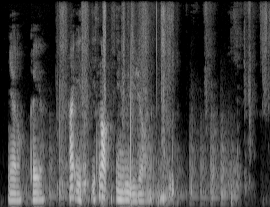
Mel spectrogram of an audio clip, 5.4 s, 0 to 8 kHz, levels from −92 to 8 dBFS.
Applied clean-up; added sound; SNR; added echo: none; Knock; 17 dB; none.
